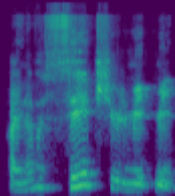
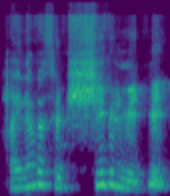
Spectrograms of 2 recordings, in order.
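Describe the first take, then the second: First: The word said carries the main stress. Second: The word she carries the main stress. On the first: It may have been thought but was never said. "The third sen- sentence" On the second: Someone else may come instead of her. "Maybe somebody on her behalf will meet me"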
